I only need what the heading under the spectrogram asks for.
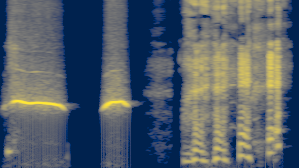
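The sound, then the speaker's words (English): Two clear whistled notes from a person, a longer steady tone followed by a short one, fairly loud, then someone starts talking right after. “You just gotta blow air. I'm just like, yeah. ASMR, ASMR. You're like whistles deeply.”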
